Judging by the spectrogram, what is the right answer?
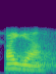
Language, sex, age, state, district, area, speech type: Odia, female, 60+, Odisha, Nayagarh, rural, conversation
